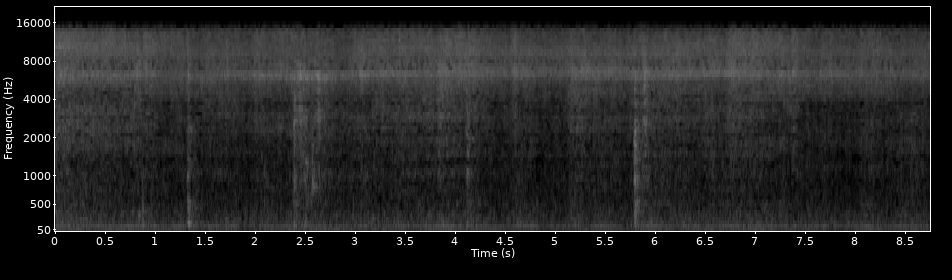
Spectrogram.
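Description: Beef chunks sear in a stew pot on an electric stove, giving a steady bright sizzle throughout with a few soft scrapes and knocks as pieces are turned.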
